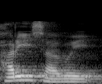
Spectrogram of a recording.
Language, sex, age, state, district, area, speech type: Bodo, male, 30-45, Assam, Baksa, urban, spontaneous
